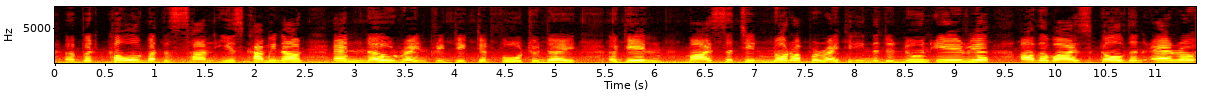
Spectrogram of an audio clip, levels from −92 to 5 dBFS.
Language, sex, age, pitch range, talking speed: English, male, 40-59, 205-260 Hz, 135 wpm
